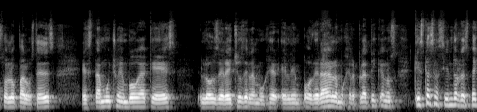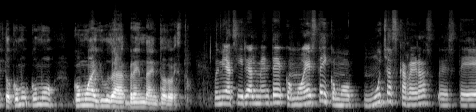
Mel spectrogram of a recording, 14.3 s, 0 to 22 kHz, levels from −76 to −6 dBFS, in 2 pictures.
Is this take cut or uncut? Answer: cut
